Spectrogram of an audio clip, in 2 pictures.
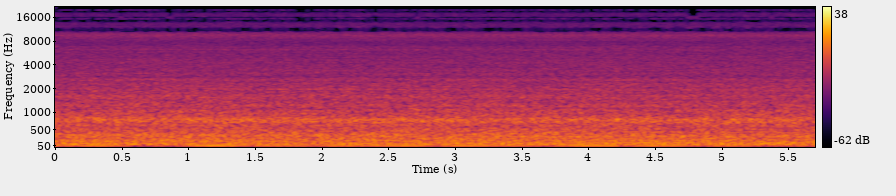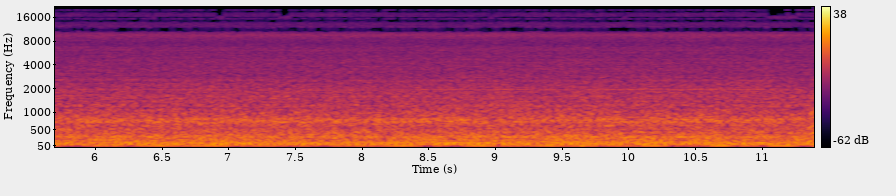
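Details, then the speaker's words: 1987–1995 Ford F-series truck, 5.0/5.8 V8 with fuel injection, just started after throttle position sensor work for hard starts, stalling and rough idle: steady, even low rumble with no dips or stumbles, idling smoothly and holding speed. "Oh, wow. That's really good. really really good. See what happens here. Should idle down here in a minute."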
